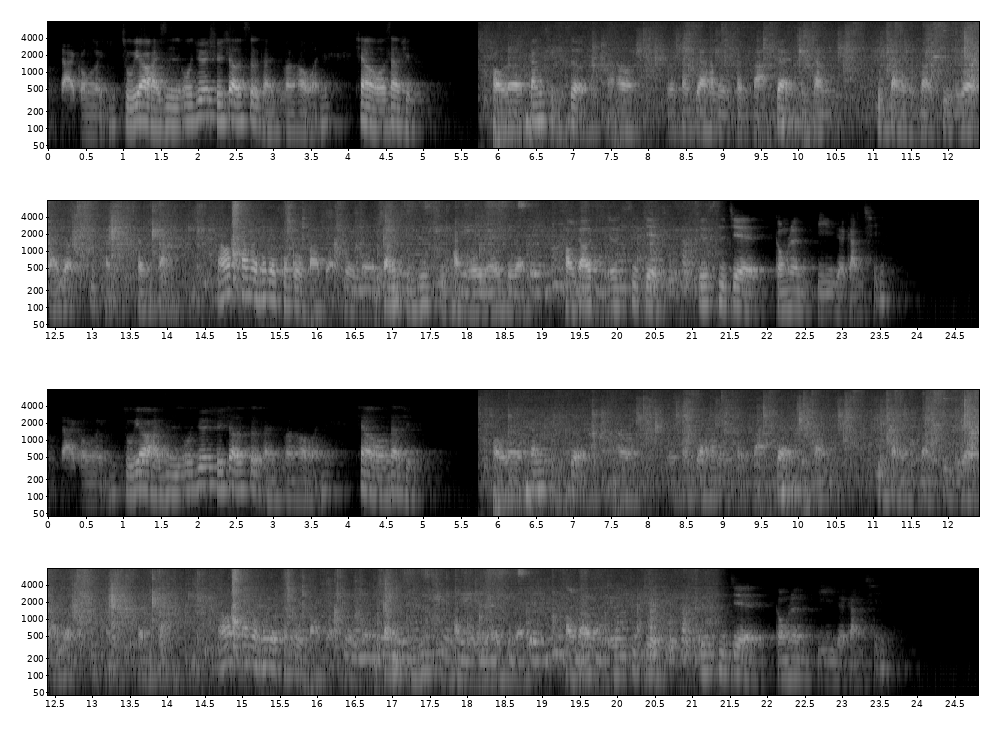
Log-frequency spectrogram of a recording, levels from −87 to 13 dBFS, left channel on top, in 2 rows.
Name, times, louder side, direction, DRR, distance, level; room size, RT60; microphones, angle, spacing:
voice 1, 0.2-3.7 4.2-4.7 5.9-7.8 8.3-10.5 11.1-12.8 13.1-14.1 14.7-18.8 19.3-23.6, left 5 dB, 75° left, 10 dB, 0.4 m, -34 dB
sound 1, 5.7-21.3, right 2 dB, 15° right, 0.6 m, -38 dB
6.9 x 2.7 x 2.7 m, 0.79 s
head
